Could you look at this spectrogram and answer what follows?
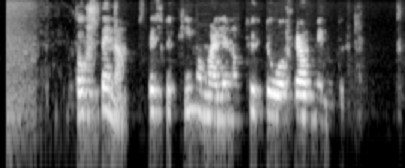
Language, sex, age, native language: Icelandic, female, 50-59, Icelandic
